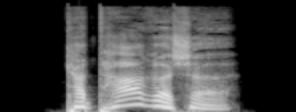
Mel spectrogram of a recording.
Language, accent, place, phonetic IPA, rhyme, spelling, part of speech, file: German, Germany, Berlin, [kaˈtaːʁɪʃə], -aːʁɪʃə, katharische, adjective, De-katharische.ogg
- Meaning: inflection of katharisch: 1. strong/mixed nominative/accusative feminine singular 2. strong nominative/accusative plural 3. weak nominative all-gender singular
